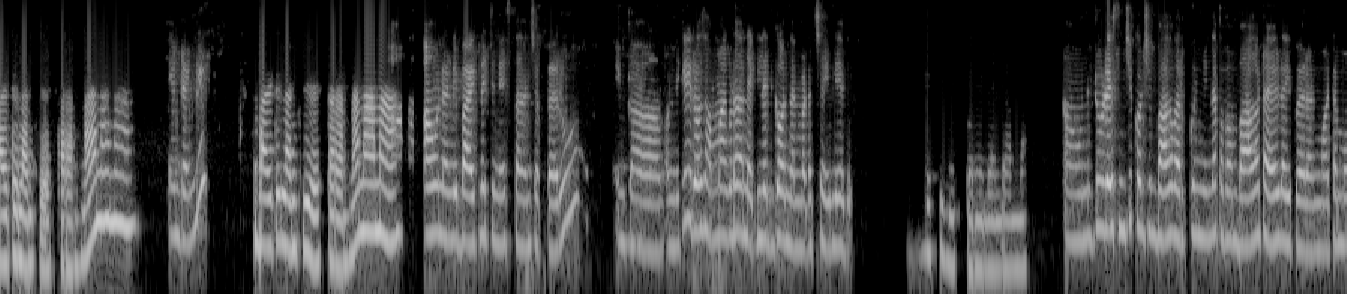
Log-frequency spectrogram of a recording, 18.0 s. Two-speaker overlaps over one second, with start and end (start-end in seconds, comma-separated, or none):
none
